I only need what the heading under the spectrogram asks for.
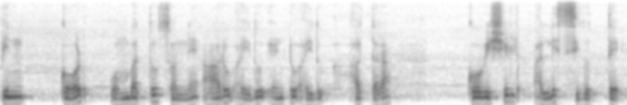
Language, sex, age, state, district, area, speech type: Kannada, male, 30-45, Karnataka, Bidar, rural, read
